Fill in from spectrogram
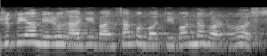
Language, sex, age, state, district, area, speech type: Nepali, female, 18-30, West Bengal, Darjeeling, rural, read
